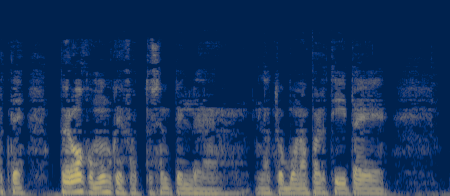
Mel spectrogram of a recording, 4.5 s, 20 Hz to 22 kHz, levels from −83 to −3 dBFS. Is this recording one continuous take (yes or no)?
yes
